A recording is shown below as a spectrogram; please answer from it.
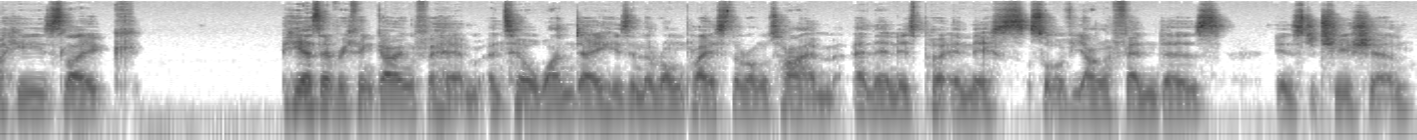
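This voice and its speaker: A man's voice: mid-range voice, darkish tone. Congested young man chatting about books. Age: 20s. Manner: rambling, many fillers and restarts. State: congested, croaky from a cold. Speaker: book vlogger. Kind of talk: casual unscripted talk to camera. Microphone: phone camera.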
